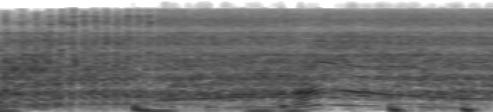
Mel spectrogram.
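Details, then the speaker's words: Homelite UT series chainsaw after carburetor replacement (tune-up), cutting wood: loud, crisp two-stroke buzz rising and falling with the throttle, pulling strong with no bogging; normal running. "there you have it chainsaw tune-up sounds like a champ"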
